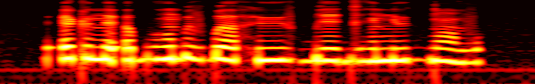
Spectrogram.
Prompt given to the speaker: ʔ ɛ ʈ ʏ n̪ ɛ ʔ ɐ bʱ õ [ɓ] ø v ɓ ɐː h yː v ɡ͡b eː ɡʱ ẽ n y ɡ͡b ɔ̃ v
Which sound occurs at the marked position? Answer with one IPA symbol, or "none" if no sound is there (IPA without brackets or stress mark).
ɓ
